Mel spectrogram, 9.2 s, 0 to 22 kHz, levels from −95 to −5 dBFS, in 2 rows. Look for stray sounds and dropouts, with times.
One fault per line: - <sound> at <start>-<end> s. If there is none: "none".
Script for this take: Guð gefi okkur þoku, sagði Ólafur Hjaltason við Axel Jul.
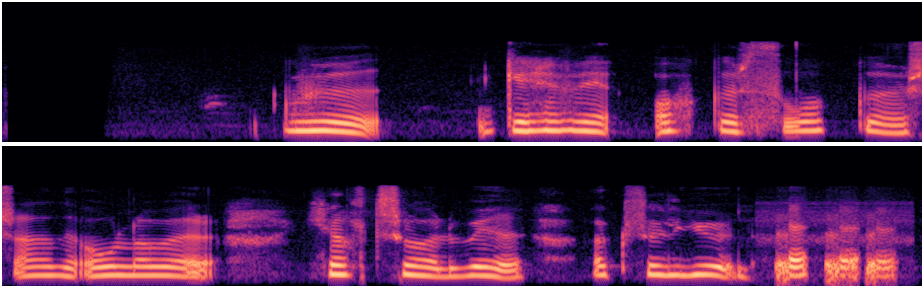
- laugh at 8.5-9.1 s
